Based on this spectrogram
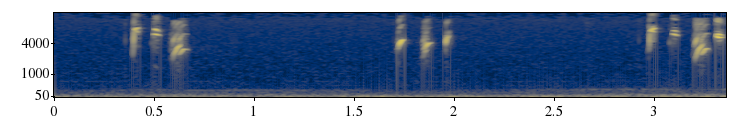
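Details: Goldfinch, an older bird singing to teach a younger one: three brief groups of high, thin chirping notes spaced about a second apart, with a low continuous hum throughout.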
